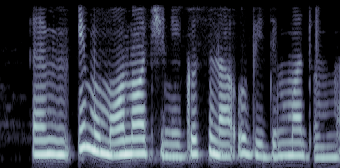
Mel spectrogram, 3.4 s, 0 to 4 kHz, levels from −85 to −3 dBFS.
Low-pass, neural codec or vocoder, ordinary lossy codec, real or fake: 3.6 kHz; none; none; real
